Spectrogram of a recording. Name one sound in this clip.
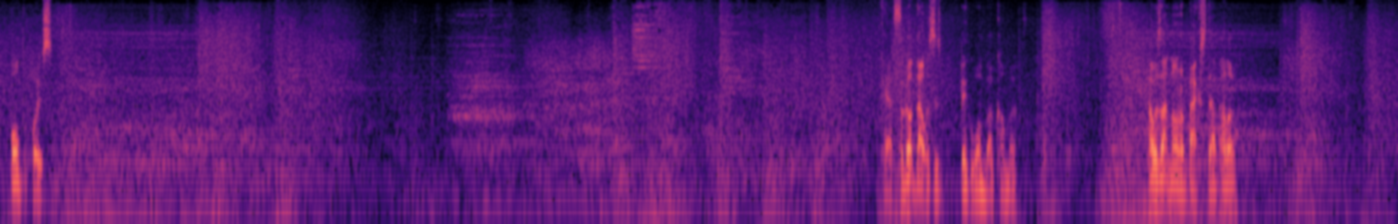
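Heavy blades swing and strike in a fight.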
